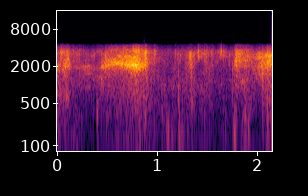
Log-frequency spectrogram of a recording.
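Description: A train rolling past, with irregular clicks and a rushing noise that swells about half a second in.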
